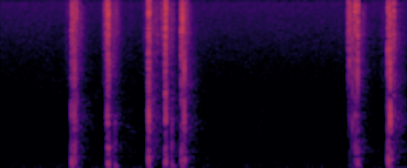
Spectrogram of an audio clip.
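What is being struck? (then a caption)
Foam mini basketball stress ball. A small, hand-sized orange foam mini basketball stress ball with black seams and a glossy surface, solid and possibly polyurethane foam, is held in one hand and tapped with the fingertips and nails of the other. Seven quiet, dull, short taps land in an uneven pattern: a pair, a quick cluster of three, a long pause, then two more. Each tap is mostly low thud with a brief bright click and almost no ring.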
